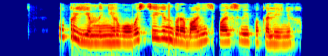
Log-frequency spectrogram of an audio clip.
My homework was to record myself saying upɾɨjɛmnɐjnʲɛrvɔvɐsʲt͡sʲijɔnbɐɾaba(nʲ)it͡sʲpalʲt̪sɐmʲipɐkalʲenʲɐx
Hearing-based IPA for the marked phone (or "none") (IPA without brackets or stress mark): nʲ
